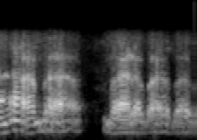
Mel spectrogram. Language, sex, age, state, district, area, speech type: Marathi, male, 60+, Maharashtra, Nanded, rural, conversation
